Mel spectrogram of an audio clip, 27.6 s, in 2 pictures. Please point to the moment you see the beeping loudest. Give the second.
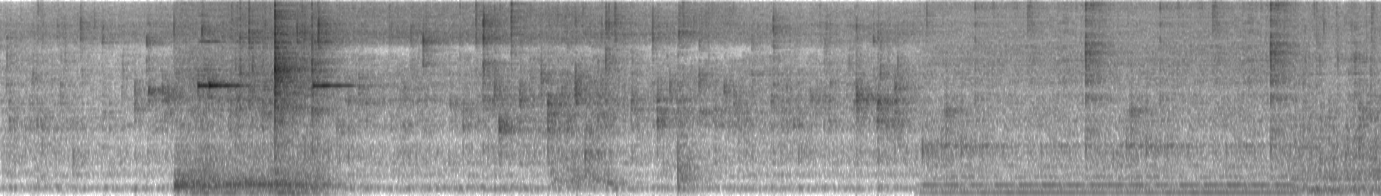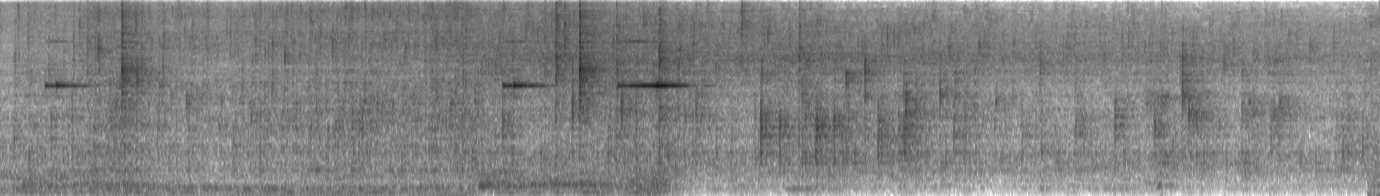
20 s.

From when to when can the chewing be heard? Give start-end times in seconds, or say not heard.
not heard.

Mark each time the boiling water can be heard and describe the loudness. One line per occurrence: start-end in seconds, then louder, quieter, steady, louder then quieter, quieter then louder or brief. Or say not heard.
0.0-27.5 louder.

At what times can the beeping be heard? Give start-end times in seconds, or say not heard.
1.8-3.2, 14.0-15.4, 18.6-20.5.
